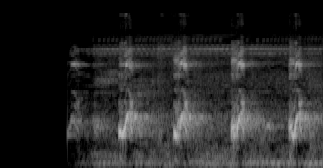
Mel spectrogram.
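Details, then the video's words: White-breasted waterhen calling from a farm field: four loud, harsh, nasal notes about half a second apart, each with a bright upper overtone, over faint low rumble. "Bunyi burung keruak yang terbaik dari ladang"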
